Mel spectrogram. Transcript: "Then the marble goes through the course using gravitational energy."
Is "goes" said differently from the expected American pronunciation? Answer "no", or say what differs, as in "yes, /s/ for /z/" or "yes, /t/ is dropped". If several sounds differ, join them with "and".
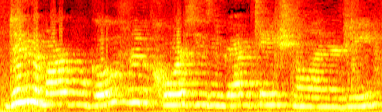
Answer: yes, /z/ is dropped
